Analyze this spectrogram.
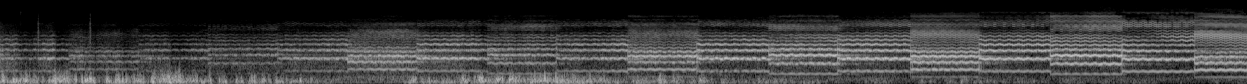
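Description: An ambulance siren wails in two alternating tones, growing louder as it approaches.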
